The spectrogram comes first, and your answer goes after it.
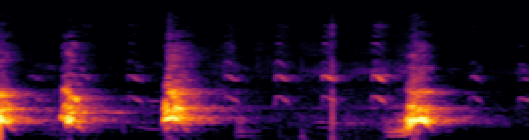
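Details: Pet golden retriever barking in reaction to a toy: three short, sharp barks spaced irregularly across the clip, with faint tonal music playing softly in the background.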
